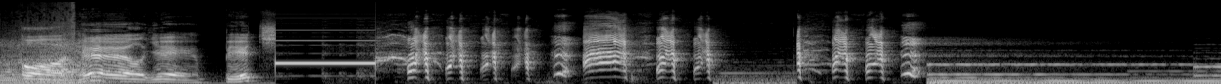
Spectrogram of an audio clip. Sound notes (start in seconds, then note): 2.8 beeeeeeeeeeeep; 3.8 wheezing laughter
